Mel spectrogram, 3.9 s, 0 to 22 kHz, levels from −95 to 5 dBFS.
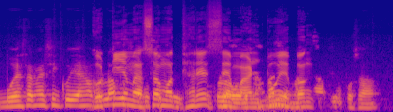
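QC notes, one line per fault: QC notes, one line per fault:
1.32–2.18 s and 2.53–3.50 s, speech suppressed in double talk: the speech level dips sharply in pieces across both stretches, by around 25 dB at worst in the first and around 20 dB in the second, with roughly 0.7 s of each affected. The likely cause is an echo canceller that could not tell the local talker from loudspeaker echo while the far side was also speaking, so it attenuated both.
3.12–3.20 s, echo leak: a brief, faint scrap of delayed speech, about 35 dB below the main level, arrives roughly 306 ms behind the original. It sounds like a quiet ghost of the speech trailing inside the second suppressed stretch. This is likely loudspeaker pickup on one side of the call that its echo canceller failed to remove fully, so a residual copy was sent back down the line.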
